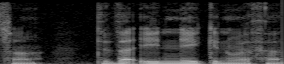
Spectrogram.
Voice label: "unig", welsh

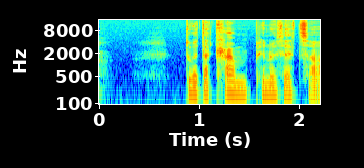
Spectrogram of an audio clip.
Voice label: "camp", Welsh

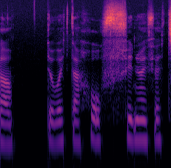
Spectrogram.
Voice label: "hwff", Welsh

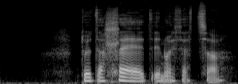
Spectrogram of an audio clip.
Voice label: "lled", Welsh

